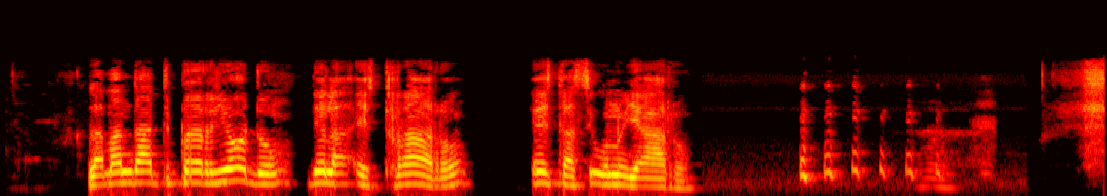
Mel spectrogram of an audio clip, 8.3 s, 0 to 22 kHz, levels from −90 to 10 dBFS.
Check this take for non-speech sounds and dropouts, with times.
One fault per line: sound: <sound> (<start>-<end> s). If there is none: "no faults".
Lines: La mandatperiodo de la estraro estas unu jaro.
sound: laugh (6.0-7.5 s)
